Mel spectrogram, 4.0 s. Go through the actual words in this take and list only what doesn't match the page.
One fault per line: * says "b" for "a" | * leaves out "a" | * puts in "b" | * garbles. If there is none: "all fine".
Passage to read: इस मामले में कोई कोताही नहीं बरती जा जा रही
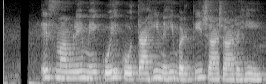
all fine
